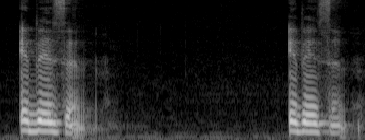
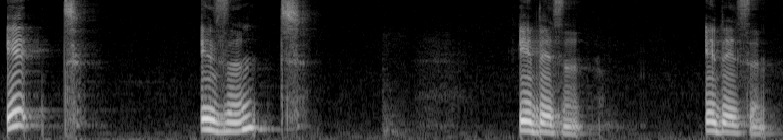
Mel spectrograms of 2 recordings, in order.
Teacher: because that T sound comes between two vowels, it actually sounds a lot more like a D in my accent.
